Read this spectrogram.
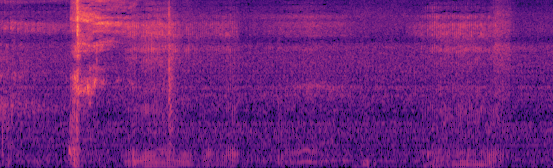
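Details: Snoring during sleep, described as recurring: soft rumbling breaths with a low fluttering noise on each breath and a sharp snort near the start.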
